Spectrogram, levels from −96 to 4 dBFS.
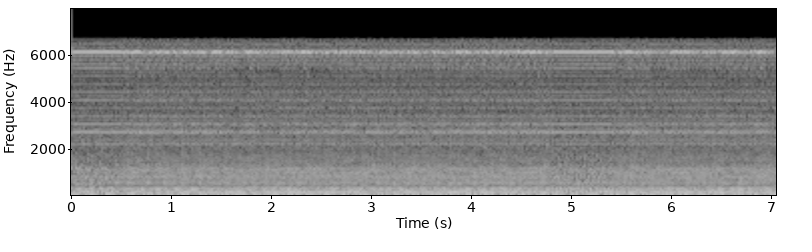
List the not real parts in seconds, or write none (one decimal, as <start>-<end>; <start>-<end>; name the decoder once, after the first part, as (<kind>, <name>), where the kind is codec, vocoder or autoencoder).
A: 0.5-4.8 (vocoder, WaveNeXt); 5.4-7.1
